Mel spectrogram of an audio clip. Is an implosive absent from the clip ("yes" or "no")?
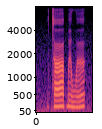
no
